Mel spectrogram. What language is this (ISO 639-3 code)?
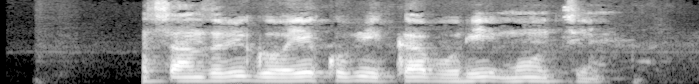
kin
